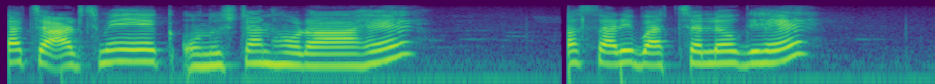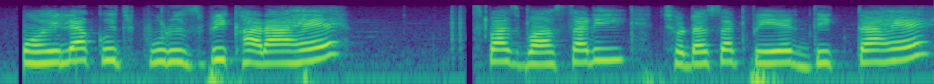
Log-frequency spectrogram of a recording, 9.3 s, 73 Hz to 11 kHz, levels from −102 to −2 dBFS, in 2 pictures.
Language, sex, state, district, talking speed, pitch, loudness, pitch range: Hindi, female, Uttar Pradesh, Gorakhpur, 180 wpm, 260 Hz, -19 LUFS, 235-280 Hz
